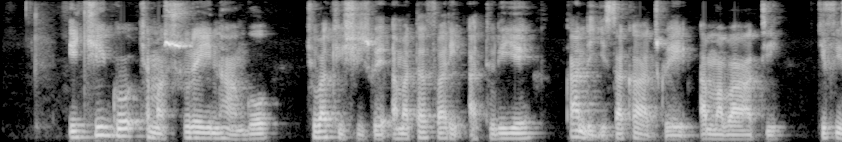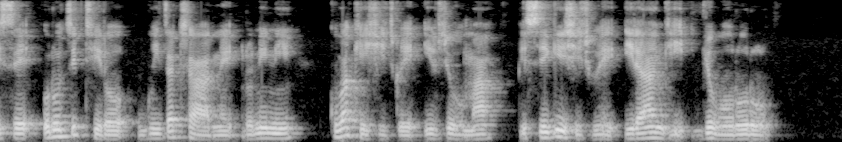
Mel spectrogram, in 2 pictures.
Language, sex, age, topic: Rundi, male, 25-35, education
